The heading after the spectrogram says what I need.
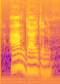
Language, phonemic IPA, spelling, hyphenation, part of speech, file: Dutch, /ˈaːndœy̯də(n)/, aanduiden, aan‧dui‧den, verb, Nl-aanduiden.ogg
- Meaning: 1. to indicate, to mark, to point out 2. to express, to put into words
